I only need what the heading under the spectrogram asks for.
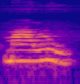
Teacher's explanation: Nah, kata malu ini termasuk dalam proses nasal karena udara yang keluar itu melalui hidung begitu. Jadi ketika kita mengucapkan kata malu itu kayak kita dapat merasakan udara keluar dari hidung kayak malu begitu.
